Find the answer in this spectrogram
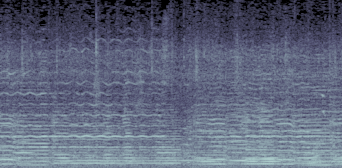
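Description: A string trio of two violins and a viola playing together live, bowing held notes in several parts that step from one note to the next.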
